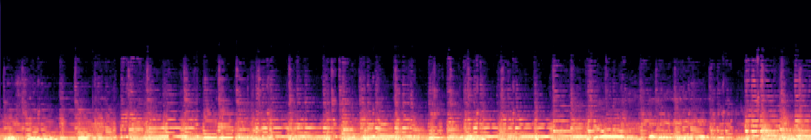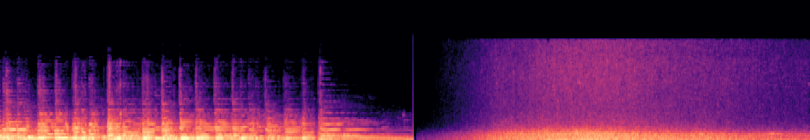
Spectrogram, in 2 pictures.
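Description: Folk music of plucked and bowed strings plays steadily, with some sliding pitches, then cuts off abruptly about twelve seconds in. A pitchless rushing noise then swells and fades away.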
